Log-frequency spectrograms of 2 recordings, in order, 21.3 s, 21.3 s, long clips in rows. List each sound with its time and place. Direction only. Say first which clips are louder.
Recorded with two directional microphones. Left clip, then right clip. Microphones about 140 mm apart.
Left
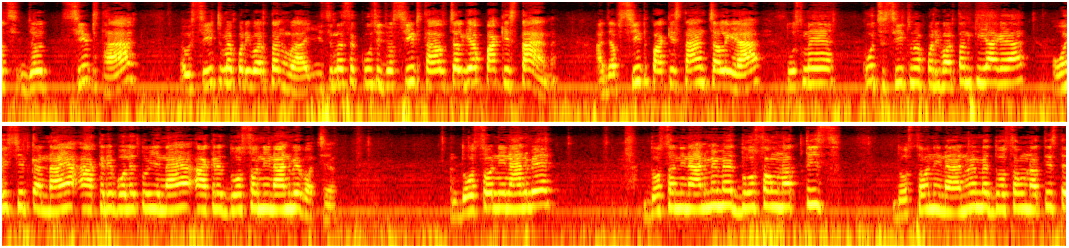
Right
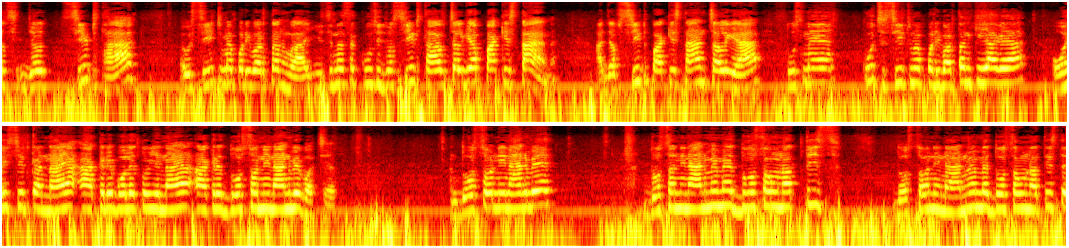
0.0 s speech: left 1 dB; 45° right (ahead or behind)
1.8 s speech: left 2 dB; 25° right (ahead or behind)
4.1 s speech: right 3 dB; 30° right (ahead or behind)
15.2 s speech: even; 60° right (ahead or behind)
17.2 s speech: right 2 dB; 30° right (ahead or behind)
